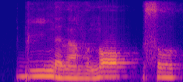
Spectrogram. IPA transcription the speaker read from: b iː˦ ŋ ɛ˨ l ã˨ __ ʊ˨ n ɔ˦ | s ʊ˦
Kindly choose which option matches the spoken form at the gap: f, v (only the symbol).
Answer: v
